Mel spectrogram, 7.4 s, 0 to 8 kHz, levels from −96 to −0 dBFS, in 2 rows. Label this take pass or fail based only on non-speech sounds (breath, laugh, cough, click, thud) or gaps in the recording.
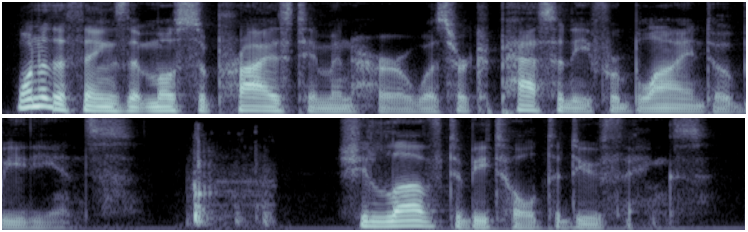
fail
